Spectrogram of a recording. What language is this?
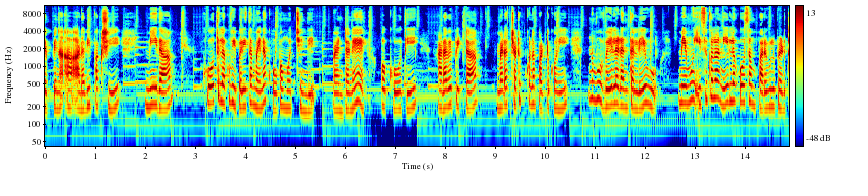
Telugu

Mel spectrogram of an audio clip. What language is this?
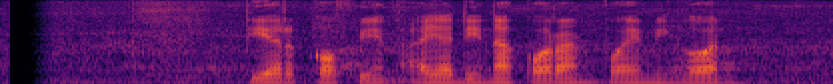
Sundanese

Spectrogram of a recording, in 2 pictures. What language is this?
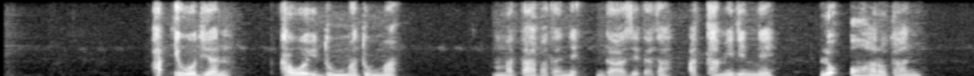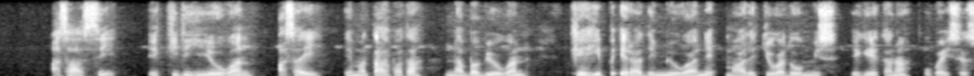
Wolaytta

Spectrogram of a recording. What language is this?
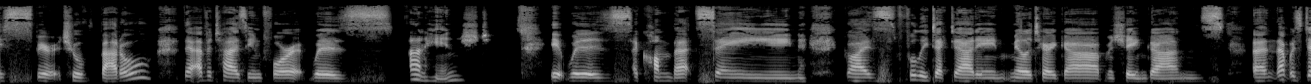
English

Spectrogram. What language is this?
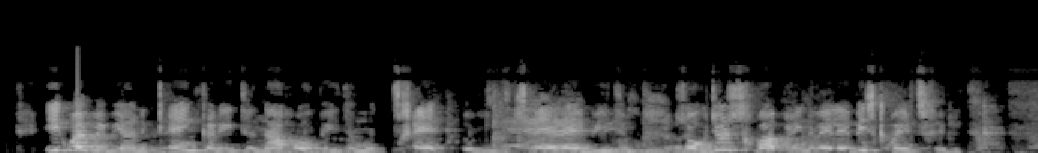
Georgian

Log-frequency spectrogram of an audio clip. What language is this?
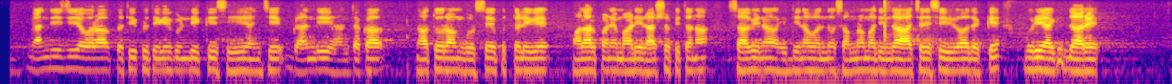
Kannada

